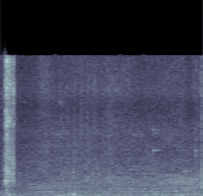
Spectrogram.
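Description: Steady road and tyre noise inside the cabin of a moving Mahindra Scorpio-N SUV, with a sharp knock right at the start.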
